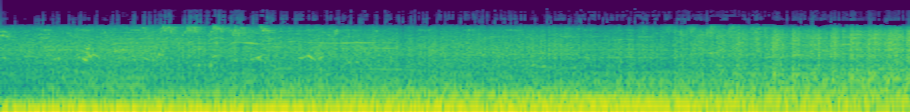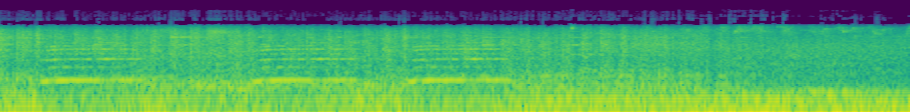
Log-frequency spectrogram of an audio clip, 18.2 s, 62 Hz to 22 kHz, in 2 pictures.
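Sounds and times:
train rolling along rails: 0:00.0 - 0:18.1
train horn blasts: 0:09.4 - 0:10.6, 0:11.6 - 0:14.3.

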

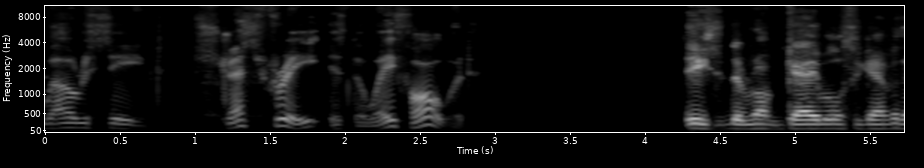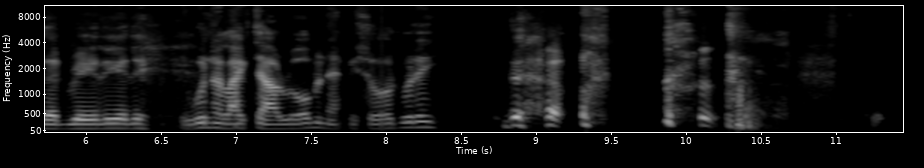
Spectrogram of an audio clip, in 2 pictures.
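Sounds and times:
speech: 0:00.0 - 0:03.0, 0:04.3 - 0:10.6
harsh coughing fit: 0:08.9 - 0:10.8.

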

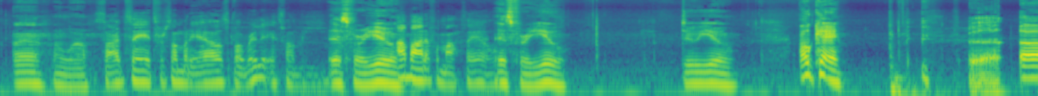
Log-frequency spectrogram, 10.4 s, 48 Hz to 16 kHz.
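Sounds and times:
speech: 0:00.1 - 0:05.8, 0:06.8 - 0:07.4, 0:08.0 - 0:10.3
loud burps: 0:09.6 - 0:10.3.

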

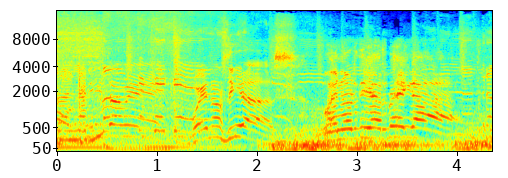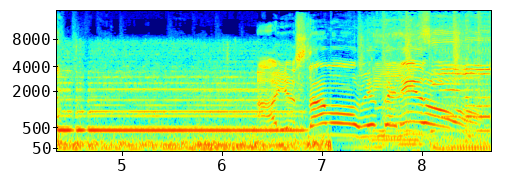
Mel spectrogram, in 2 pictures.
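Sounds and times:
low rumble of traffic: 0:00.5 - 0:08.6
speech: 0:01.4 - 0:04.9, 0:06.4 - 0:08.5
car horn blast: 0:02.2 - 0:07.1.

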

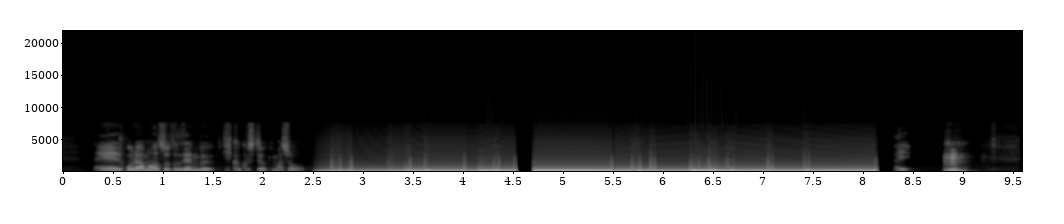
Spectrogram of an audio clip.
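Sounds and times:
speech: 0:00.4 - 0:02.9
buzzy analog synthesizer with filter cutoff being adjusted: 0:02.6 - 0:08.2.

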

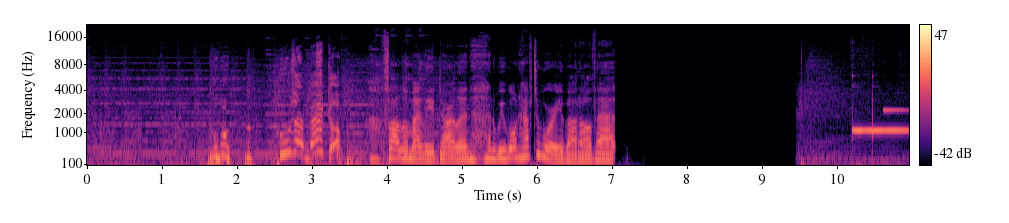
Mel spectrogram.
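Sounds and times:
speech: 0:01.6 - 0:07.1
pizzeria door bell ringing as people walk in: 0:10.2 - 0:10.9.

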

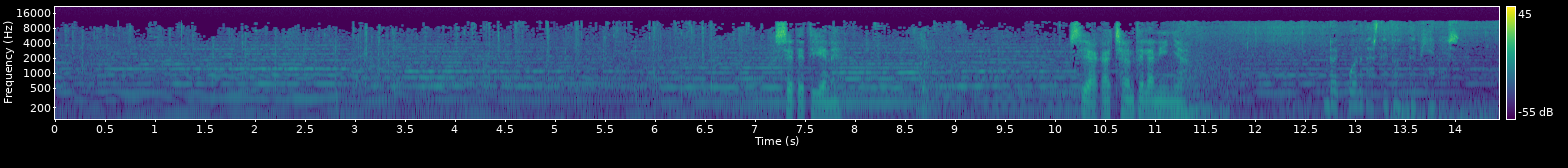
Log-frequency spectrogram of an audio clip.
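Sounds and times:
horse hooves cantering: 0:00.0 - 0:12.7
speech: 0:07.2 - 0:08.1, 0:10.2 - 0:11.5, 0:12.7 - 0:14.2.

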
